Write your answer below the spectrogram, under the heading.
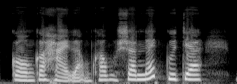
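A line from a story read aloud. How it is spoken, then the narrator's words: Tender whisper. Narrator (Vietnamese): ông cúi xuống con gái và thì thào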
